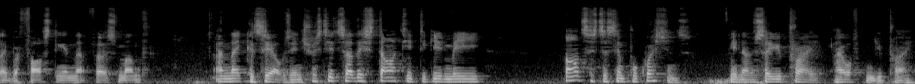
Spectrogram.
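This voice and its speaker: A man with a Cockney accent, medium-pitched and somewhat breathy, at a fairly quick pace with very wide pitch swings. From London, East End (Hackney). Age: 50s. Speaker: convert telling his story. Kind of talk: testimony. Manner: animated.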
